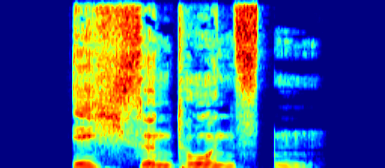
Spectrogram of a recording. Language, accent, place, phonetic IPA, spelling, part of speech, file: German, Germany, Berlin, [ˈɪçzʏnˌtoːnstn̩], ich-syntonsten, adjective, De-ich-syntonsten.ogg
- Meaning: 1. superlative degree of ich-synton 2. inflection of ich-synton: strong genitive masculine/neuter singular superlative degree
